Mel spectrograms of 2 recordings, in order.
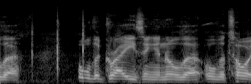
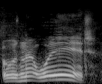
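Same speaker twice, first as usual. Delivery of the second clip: surprised; 5 semitones higher, 6 dB louder than usual. Real, not acted. Touching the rhino, surprised.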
